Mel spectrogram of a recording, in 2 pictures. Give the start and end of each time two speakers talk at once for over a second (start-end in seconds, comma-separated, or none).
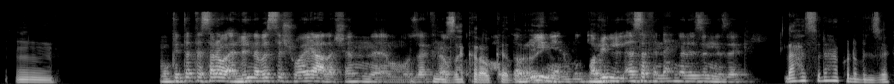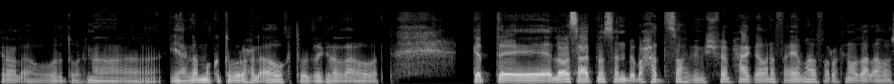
4.3-5.6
